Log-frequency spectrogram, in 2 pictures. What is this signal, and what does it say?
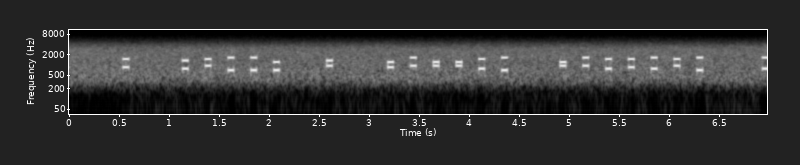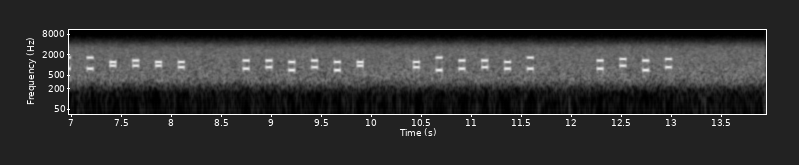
DTMF, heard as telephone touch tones, dialled by machine, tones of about 60 ms, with phone line noise. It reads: 9 5#AA1 0 7D**6A *D69B#A BB*0*7 58181* 7A584B 5#29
